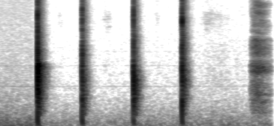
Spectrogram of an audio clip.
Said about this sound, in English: Crowley, who seemed to be reveling in the awkwardness of the room, grinned and clapped his hands over loudly.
